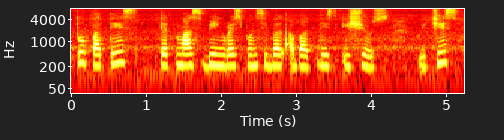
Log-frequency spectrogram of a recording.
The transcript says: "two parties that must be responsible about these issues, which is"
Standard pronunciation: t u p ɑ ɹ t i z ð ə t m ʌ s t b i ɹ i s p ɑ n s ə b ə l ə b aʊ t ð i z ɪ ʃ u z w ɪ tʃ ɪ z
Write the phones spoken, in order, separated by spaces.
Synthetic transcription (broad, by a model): t u p ɑ t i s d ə t m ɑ s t b i ɹ i s p ɑ n s ə b ə l ə b aʊ t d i s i ʃ u s w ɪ tʃ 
